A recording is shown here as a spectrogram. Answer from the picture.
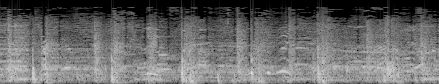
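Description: A group of men singing together without words, a Hasidic niggun, with frequent sharp claps and knocks along the beat.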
